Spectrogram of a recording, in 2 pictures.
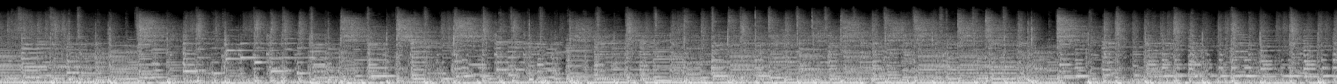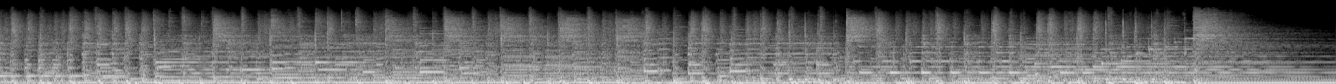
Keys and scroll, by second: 1.7 Right, 1.9 Down, 2.3 Up, 3.9 Up, 5.8 space, 15.9 Delete.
